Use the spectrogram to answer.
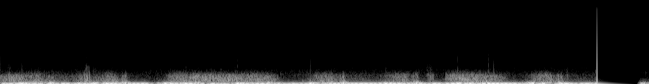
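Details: Systolic heart murmur, recorded with a Stethophone digital stethoscope, used as a marker of a range of cardiac pathologies.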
